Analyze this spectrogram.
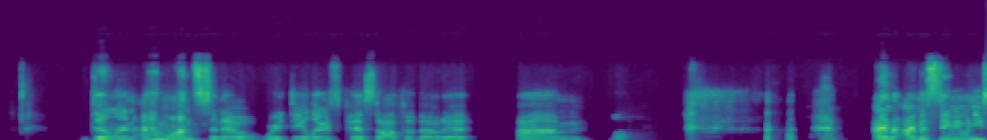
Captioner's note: laughing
